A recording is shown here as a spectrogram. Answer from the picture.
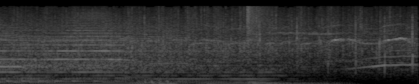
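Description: A live band's closing chord rings out under applause. The band stops about three and a half seconds in, and the clapping carries on.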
